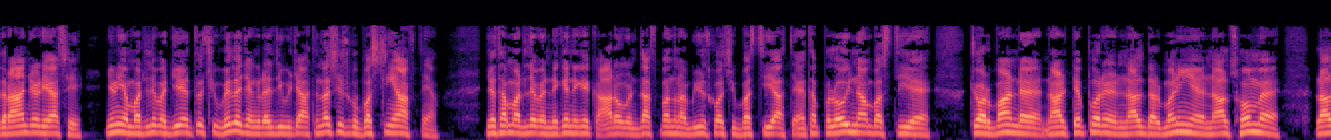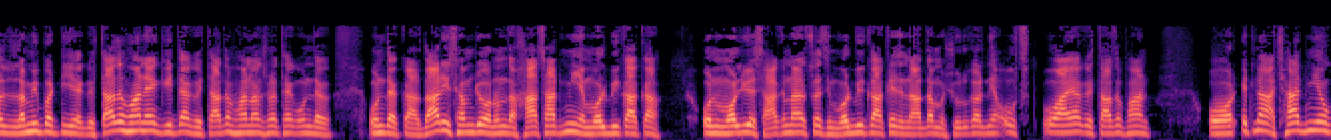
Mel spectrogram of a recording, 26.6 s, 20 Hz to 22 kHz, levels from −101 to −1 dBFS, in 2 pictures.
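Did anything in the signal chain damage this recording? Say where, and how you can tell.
Yes. MP3 compression damage runs through the whole speech clip, most likely introduced at the codec stage. Nothing reaches above 11.2 kHz, a hard shelf typical of an encoder short of bits, and the artefacts are plainly audible: a watery, swirling texture where weaker frequency lines drop in and out between frames. The encoder discarded treble and quiet detail to meet its budget, which fits a low bitrate around 48 kbps.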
